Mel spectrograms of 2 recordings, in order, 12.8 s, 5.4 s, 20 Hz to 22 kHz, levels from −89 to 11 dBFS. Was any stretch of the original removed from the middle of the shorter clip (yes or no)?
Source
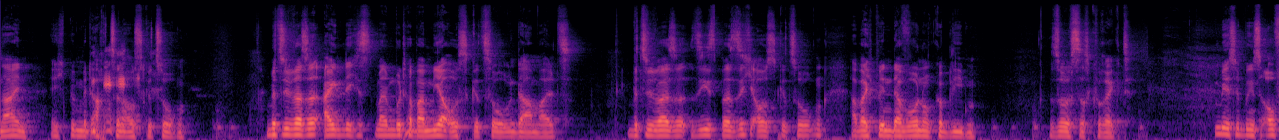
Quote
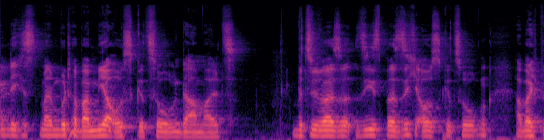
no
